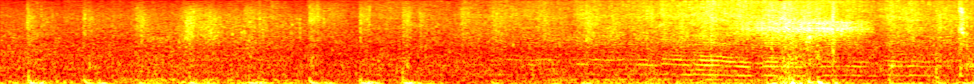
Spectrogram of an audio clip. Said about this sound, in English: Too many mosquitoes again.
